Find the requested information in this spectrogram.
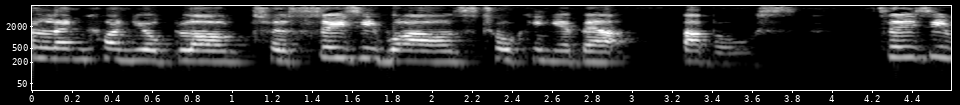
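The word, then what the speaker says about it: Siouxsie: Susie, but it's spelt like the Sioux Nation with S-I-E at the end, Wiles, W-I-L-E-S.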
